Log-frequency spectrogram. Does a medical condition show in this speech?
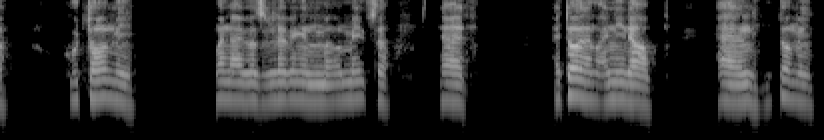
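Yes: cerebral palsy.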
